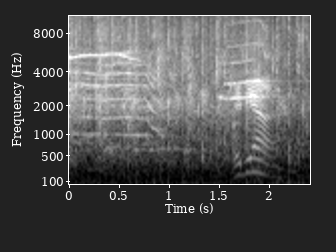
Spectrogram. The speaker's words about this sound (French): Monsieur le maire, que je vous demande d'applaudir très, très, très, très fort.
